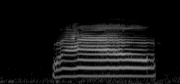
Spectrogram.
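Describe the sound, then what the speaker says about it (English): A kitten in the visual novel game Piofiore: Fated Memories gives a single clear, sustained meow lasting about a second, close and isolated against a quiet background. "What a darling kitten."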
